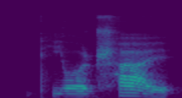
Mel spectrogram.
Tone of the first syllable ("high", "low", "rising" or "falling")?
rising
